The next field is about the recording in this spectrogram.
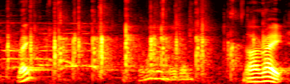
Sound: cheering

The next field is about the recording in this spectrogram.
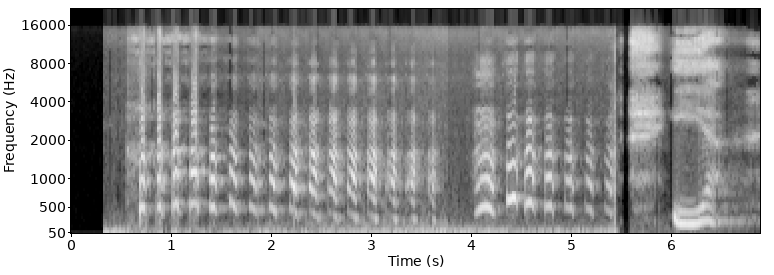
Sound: laughs

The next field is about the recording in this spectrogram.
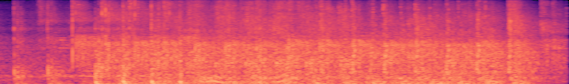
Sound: some Applause

